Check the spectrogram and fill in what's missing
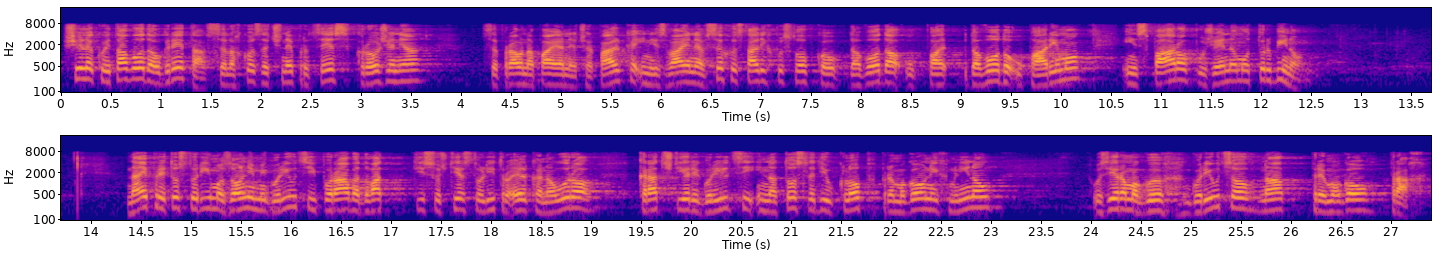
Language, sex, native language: Slovenian, male, Slovenian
